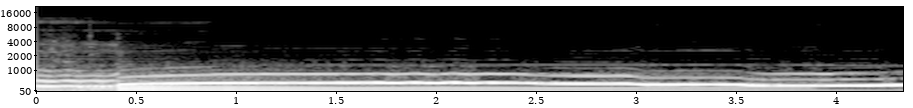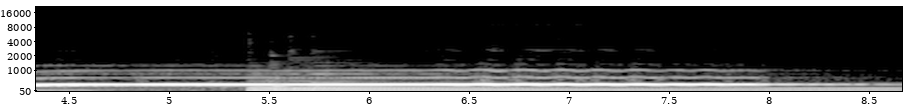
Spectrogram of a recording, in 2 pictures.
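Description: The close of an acoustic cover song: a voice hums a long held note that steps down in pitch a few times, over sustained low accompaniment chords. The music begins to fade right at the end.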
